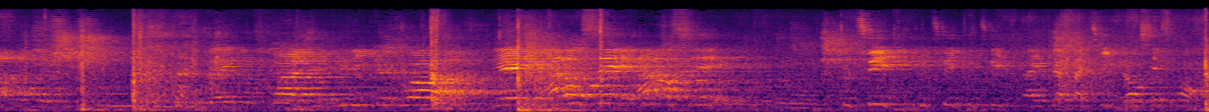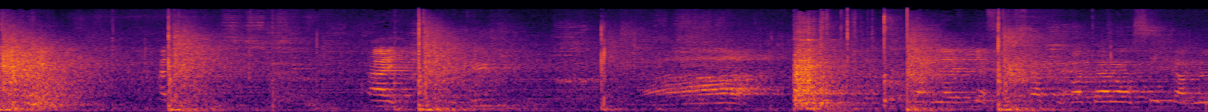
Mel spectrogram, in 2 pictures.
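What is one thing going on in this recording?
A man speaks calmly and close by in a large echoing hall.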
